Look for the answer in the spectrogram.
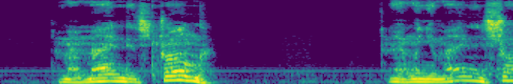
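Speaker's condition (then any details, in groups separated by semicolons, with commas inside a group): Multiple sclerosis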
